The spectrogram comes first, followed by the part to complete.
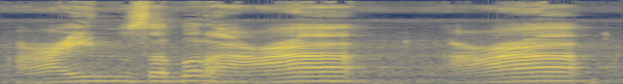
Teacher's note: আইন এটা কণ্ঠনালীর মধ্যখান থেকে হায়ের মতো। হা এবং আইন এই দুইটা হরফের মাখরাজ এক, কণ্ঠনালীর মধ্যখান।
